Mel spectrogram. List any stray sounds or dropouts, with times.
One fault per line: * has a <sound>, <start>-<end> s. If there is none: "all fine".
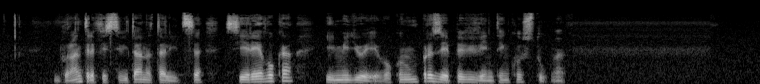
all fine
